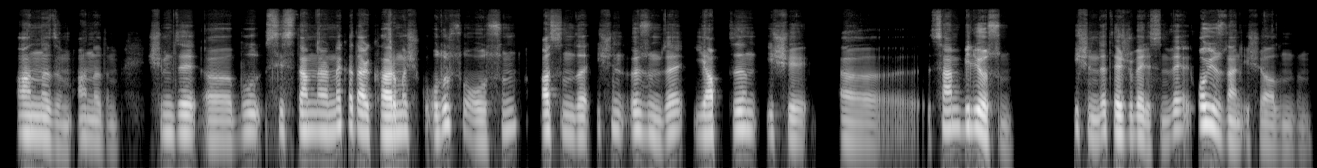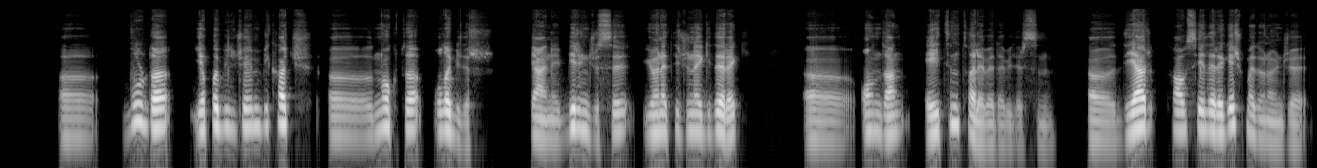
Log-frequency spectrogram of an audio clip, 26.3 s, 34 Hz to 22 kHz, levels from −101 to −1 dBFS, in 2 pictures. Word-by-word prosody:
Anladım, 125 -9 -2
anladım. 105 -6 -10 0.3
Şimdi, 135 -1 -1
ııı, 110 0 -6
bu 140 0 -4
sistemler 145 -1 0
ne 165 - +1
kadar 155 -6 +5
karmaşık 135 +1 +5
olursa 175 +8 -1
olsun 110 +10 -7 0.2
aslında 135 -4 +1
işin 150 -1 -12
özünde 135 0 -2
yaptığın 135 +3 +1
işi, 115 -5 -6 0.4
ııı, 100 -3 -8 0.5
sen 160 +1 0
biliyorsun. 135 - +5 0.6
İşinde 120 +3 -5
tecrübelisin 125 -6 +1
ve 155 +1 -2
o 185 0 +8
yüzden 115 - +2
işe 100 - -16
alındın. 85 -2 -12 0.6
Aaa, 115 -1 -11 0.3
burada 170 +1 +5 0.2
yapabileceğin 165 +2 0
birkaç, 180 +1 +2 0.2
ııı, 120 +1 -9
nokta 155 -1 +1
olabilir. 135 -11 -1 0.4
Yani 110 -2 -4
1'incisi 145 -2 -1
yöneticine 140 +1 -3
giderek, 135 -2 +2 0.6
ııı, 105 -2 -8
ondan 140 +1 -3 0.2
eğitim 140 +9 0
talep 100 - -3
edebilirsin. 90 -1 -16 0.3
Aaa, 105 -2 -7
diğer 160 +6 +8 0.2
tavsiyelere 145 -1 +1
geçmeden 135 -9 -2
önce 100 -2 -11
130 Hz, 105 wpm, -23 LUFS, 110-150 Hz, 0.6 s, o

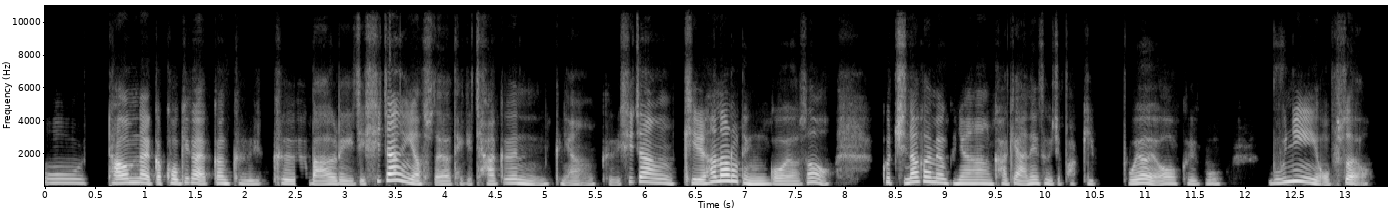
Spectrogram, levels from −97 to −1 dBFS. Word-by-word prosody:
어 240 -1 -4 0.2
다음날 240 +1 +4
그러니까 210 - +2
거기가 235 +3 +1
약간 205 +2 0
그 185 -3 -7
그 205 -2 -1 0.2
마을에 185 +3 0
이제 180 +3 -7
시장이었어요. 215 - +3
되게 165 -3 -12
작은 180 -3 -2
그냥 155 -3 -9
그 140 0 -13
시장 260 - 0
길 215 -1 +1
1 340 +7 +7
로 335 - +3
된 180 -6 +1
거여서 175 +7 -2 0.5
그 275 - -3
지나가면 275 0 +2
그냥 205 -2 0
가게 195 -2 -4
안에서 210 +1 -1
이제 175 -1 -9
밖이 180 0 -12 0.3
보여요. 205 -2 +1
그리고 190 0 -8 0.4
문이 265 +1 +1
없어요. 200 - -2
205 Hz, 305 characters per minute, -22 LUFS, 185-240 Hz, 0.5 s, 1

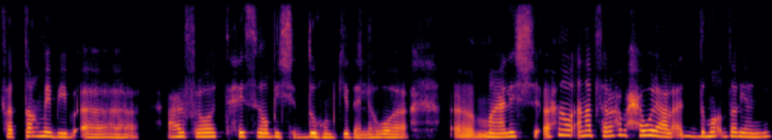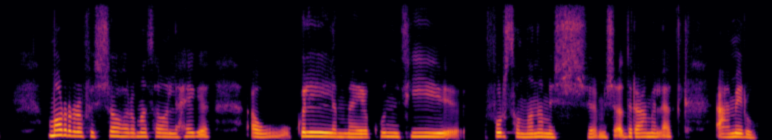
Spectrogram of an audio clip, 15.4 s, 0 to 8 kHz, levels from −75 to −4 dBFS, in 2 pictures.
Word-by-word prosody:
فالطعم 235 +5 -1
بيبقى 200 -4 -1 0.8
عارف 220 +2 -1
اللي 215 - +4
هو 225 - +4
تحس 225 0 -3
إنه 210 -1 +4
بيشدّهم 195 -2 0
كده 180 -1 -3
اللي 170 +1 -4
هو 180 0 0 0.5
آآ، 105 -1 +1
معلش 210 - +1
إحنا 310 -1 +1
أنا 280 0 +1
بصراحة 270 +1 -2
باحاول 285 -1 +3
على 220 -4 +3
قد 235 -1 -2
ما 235 - +3
أقدر 235 0 -1
يعني 215 +1 -1 0.5
مرّة 275 -3 +5
في 230 - -8
الشهر 225 -1 -1
مثلًا 220 0 -2
والَّا 200 -1 -2
حاجة، 220 +1 -2 0.4
أو 210 +2 -2
كُلّ 235 -1 +6
لمّا 205 -2 +1
يكون 210 +3 0
في 220 0 +2 0.4
فرصة 225 -2 -1
إن 195 - 0
أنا 205 +2 +2
مش 195 -1 -4
مش 95 - -3
قادرة 210 0 +1
أعمل 210 0 0
أكل - - -4 0.4
أعملُه. 195 -5 +1
215 Hz, 165 wpm, -23 LUFS, 200-230 Hz, 0.8 s, كُلّ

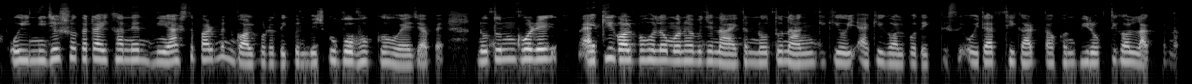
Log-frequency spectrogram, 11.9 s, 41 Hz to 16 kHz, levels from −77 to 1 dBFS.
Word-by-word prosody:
ওই 215 - +3 0.2
নিজস্বতাটা 245 +2 0
এখানে 230 0 -1 0.2
নিয়ে 200 0 +2
আসতে 250 +6 -10
পারবেন, 240 +4 +1
গল্পটা 180 +1 +2
দেখবেন 180 +2 -7
বেশ 185 - -3
উপভোগ্য 200 -1 0 0.2
হয়ে 160 -1 -1
যাবে। - - -4 0.4
নতুন 235 +3 +1 0.2
করে 245 0 +8 0.5
একই 255 +6 -1
গল্প 230 -1 +9
হলেও 225 -1 +2
মনে 210 0 +3
হবে 205 -1 -3
যে - - 0
না 180 - +5
একটা 195 +3 -9
নতুন 190 +3 -4
আঙ্গিকে 190 +2 -8
ওই 185 - -3
একই 195 +2 -8
গল্প 170 0 -4
দেখতেছি. 165 0 -15
ওইটা 195 +1 0 0.2
ঠিক 200 -3 -7
আর 180 - -1
তখন 185 +1 -7
বিরক্তিকর 200 +2 -2
লাগবে - - -6
না। - - -19
205 Hz, 175 wpm, -24 LUFS, 185-230 Hz, 0.5 s, গল্প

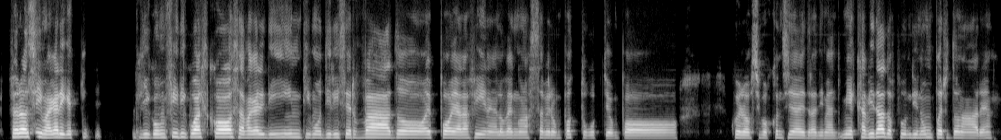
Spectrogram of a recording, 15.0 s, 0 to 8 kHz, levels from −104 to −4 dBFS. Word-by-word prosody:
Però 210 +1 +9
sì, 220 0 0
magari 185 0 +5
che 175 0 -4
t 200 - -19
m - - -21 0.5
gli 185 +1 -7
confidi 190 +3 -2
qualcosa, 205 -1 +5
magari 185 0 +1
di 190 +2 -5
intimo, 185 -2 -6
di 180 +2 -7
riservato 180 -1 +2
e 175 0 -1
poi 175 -1 +1
alla 165 0 0
fine 170 -2 -5
lo 160 - -4
vengono 165 0 -5
a - - -8
sapere 165 0 -7
un 160 0 -7
po' 180 +1 -7
tutti, 160 -1 -11
è - - -1
un 150 0 -9
po' 150 0 -2 0.8
quello 160 -2 -2
si 165 - -10
può 160 -1 -7
considerare 170 -2 -3
tradiment 150 -1 -7
Mi 180 +1 -4
è 180 - -3
capitato 200 +2 +3
appun 185 0 -7
di 180 0 -6
non 180 +1 -7
perdonare. 160 -3 -4
175 Hz, 160 wpm, -23 LUFS, 160-185 Hz, 0.8 s, Però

